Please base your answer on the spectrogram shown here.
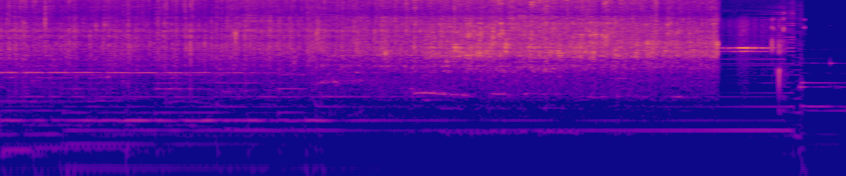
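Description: Marinated fish hissing on a hot oiled tawa, a steady close sizzle under background music that stops abruptly near the end.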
